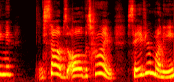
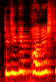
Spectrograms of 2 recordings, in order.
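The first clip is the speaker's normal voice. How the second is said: normal talking voice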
